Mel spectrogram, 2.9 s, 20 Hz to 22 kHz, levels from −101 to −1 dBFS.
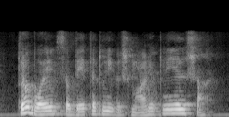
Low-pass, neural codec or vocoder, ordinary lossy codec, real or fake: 7.2 kHz; codec, 16 kHz, 4 kbps, FreqCodec, smaller model; none; fake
